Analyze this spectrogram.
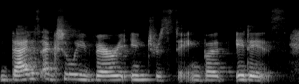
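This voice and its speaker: Speaking at a moderate pace, a woman with a non-native accent uses a medium pitch. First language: not English. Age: 30s. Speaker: YouTuber. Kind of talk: casual monologue.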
